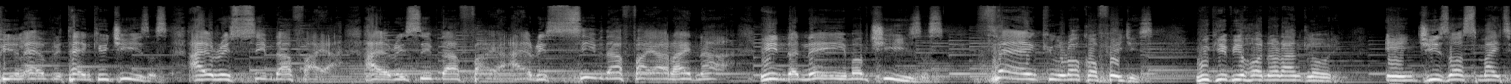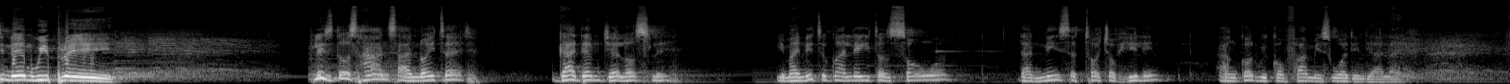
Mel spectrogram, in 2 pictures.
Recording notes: Sunday Service message preached. Fountain of Love, RCCG Aberdeen, UK.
